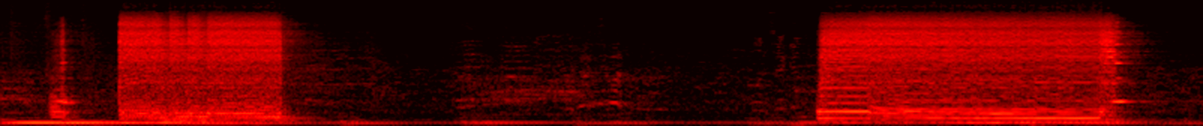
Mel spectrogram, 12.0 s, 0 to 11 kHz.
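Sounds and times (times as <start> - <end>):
distorted electric guitar chord: 1.2 - 3.0, 8.2 - 11.4
amplifier hum: 8.2 - 11.4.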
